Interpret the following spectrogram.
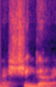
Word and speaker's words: Masvingo: It's called Mashingo, actually. That's how it's pronounced.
